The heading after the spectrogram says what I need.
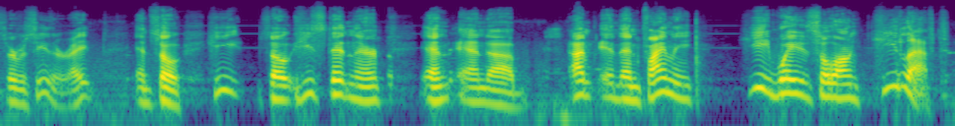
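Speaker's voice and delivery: usual speaking voice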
